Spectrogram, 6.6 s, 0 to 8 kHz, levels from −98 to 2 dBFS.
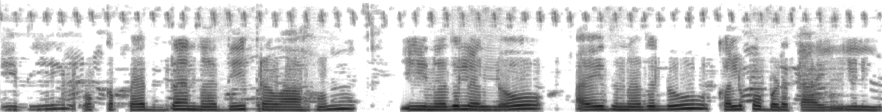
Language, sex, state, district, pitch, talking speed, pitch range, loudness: Telugu, female, Andhra Pradesh, Chittoor, 210 Hz, 90 wpm, 200-235 Hz, -18 LUFS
